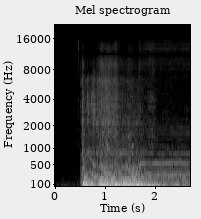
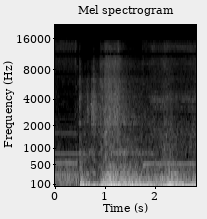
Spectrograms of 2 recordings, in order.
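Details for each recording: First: Two-door bobbed Range Rover Classic with Holley EFI and 3-inch lift, first start attempt: silence then a low continuous churning rumble that wavers but never catches; engine cranks without firing before a retry. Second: Two-door bobbed Range Rover Classic with Holley EFI and 3-inch lift, second start attempt after first failed crank: brief quiet then engine catches at once into a firm steady rumble; clean start.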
